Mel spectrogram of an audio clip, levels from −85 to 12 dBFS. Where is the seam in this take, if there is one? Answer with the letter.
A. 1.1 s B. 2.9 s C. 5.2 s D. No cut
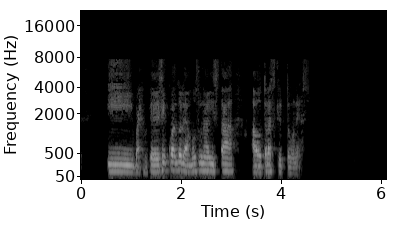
D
